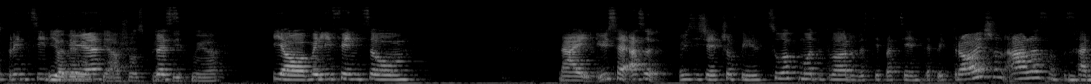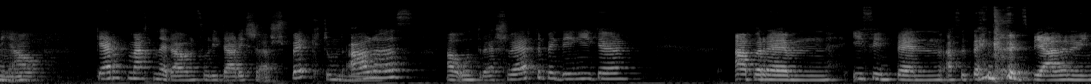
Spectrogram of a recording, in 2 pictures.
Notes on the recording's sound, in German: Entschuldigend drum di bitz schlechter Ton-Quali. Dass mr bitzli Ziit burcht hend zum üs finda am Afang.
